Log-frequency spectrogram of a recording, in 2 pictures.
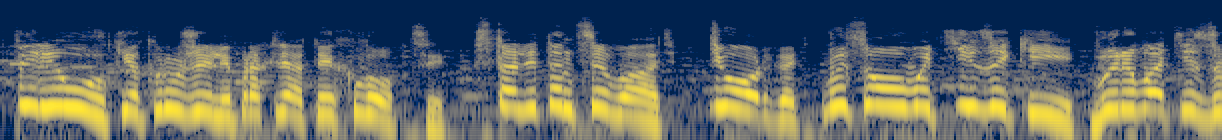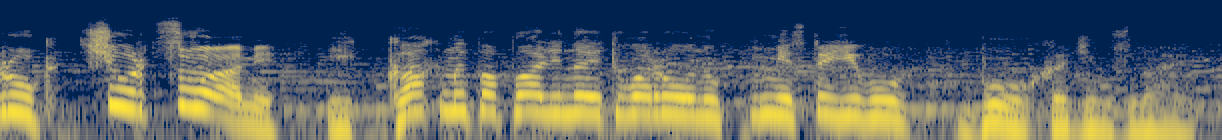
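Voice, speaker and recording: A man voicing frightened village constables who plead and protest in a frantic, high-pitched voice. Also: very animated, normal speed, few pauses, muffled recording, soft background music. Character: panicky village constables, men.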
